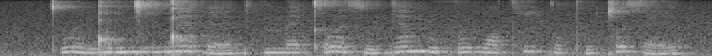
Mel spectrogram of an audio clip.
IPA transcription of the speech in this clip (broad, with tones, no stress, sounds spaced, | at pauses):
tʼ u˧˩ ə̯ ŋ͡ǃ ʊ˧ ɡ ŋ͡ǀ i˧ ŋ͡ǃ ɛ˥˧ ɓ ɛ˩˧ ɡ | m ɛ˧ kʼ o˥˧ ə̯ s u˩˧ ɡ ɛ˥ m u˧˩ h ʊ˥ v ɔ˧ tʰ i˥ ɡ o˩˧ pʼ u˩˧ ǀ ʊ˥ s ɛ˩˧ ɪ̯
